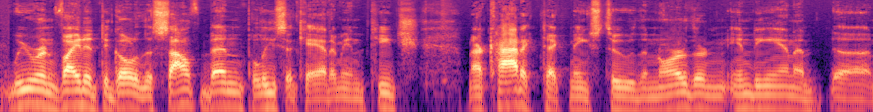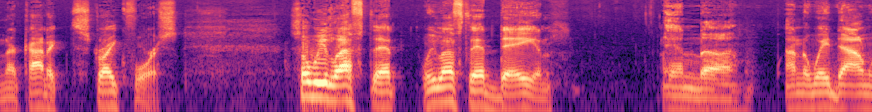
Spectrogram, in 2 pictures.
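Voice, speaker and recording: A man telling a lively anecdote and acting out the quotes. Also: deep voice, no echo, studio quality. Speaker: interviewee. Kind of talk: casual storytelling.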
